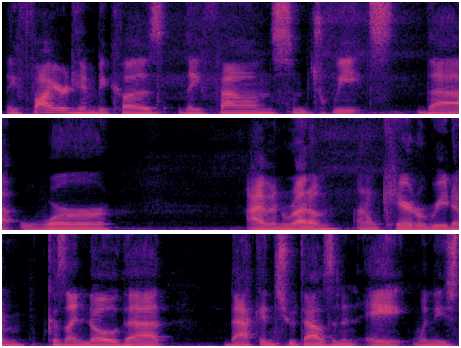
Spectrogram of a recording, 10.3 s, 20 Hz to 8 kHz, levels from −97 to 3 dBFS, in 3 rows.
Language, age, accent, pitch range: English, 30-49, American, 120-135 Hz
